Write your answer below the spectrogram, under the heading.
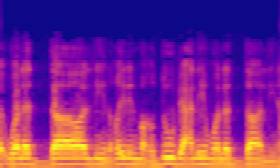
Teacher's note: بعض العاميات المعاصرة تجعل الضاد دالا أو قريبة من الدال تقول ولا الدالين غير المغدوب عليهم ولا الدالين هذا لا يصح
